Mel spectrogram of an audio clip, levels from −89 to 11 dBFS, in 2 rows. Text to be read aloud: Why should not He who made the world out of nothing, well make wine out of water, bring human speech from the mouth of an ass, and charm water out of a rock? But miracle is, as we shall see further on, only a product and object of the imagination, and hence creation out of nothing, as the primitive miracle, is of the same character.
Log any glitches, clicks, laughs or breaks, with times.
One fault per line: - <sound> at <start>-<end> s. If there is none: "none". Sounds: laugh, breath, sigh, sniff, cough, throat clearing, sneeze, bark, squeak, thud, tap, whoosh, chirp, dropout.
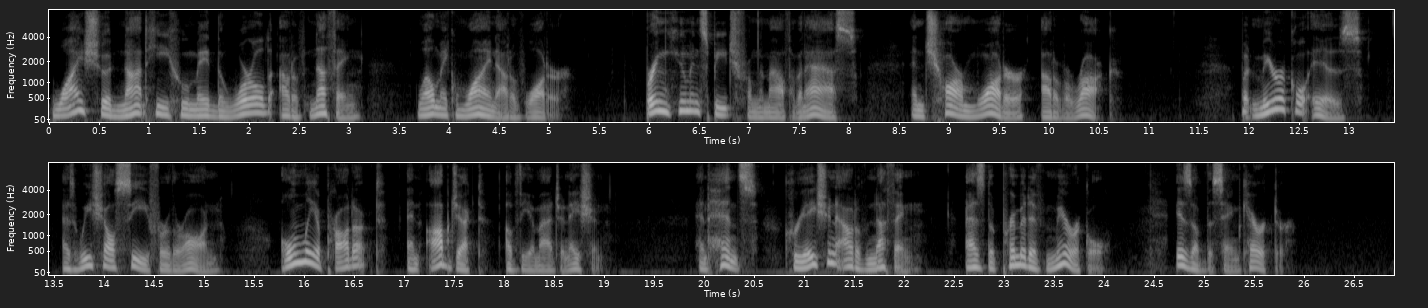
none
